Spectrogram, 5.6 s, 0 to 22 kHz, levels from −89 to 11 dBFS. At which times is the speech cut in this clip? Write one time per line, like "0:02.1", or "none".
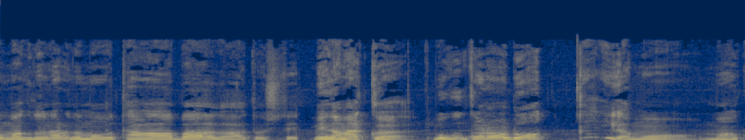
0:02.2
0:03.1

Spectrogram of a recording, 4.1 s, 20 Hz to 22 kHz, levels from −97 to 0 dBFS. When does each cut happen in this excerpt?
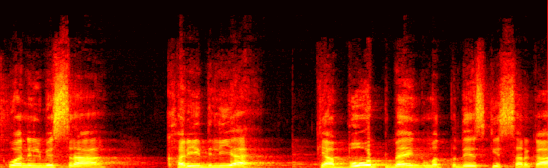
0:02.2

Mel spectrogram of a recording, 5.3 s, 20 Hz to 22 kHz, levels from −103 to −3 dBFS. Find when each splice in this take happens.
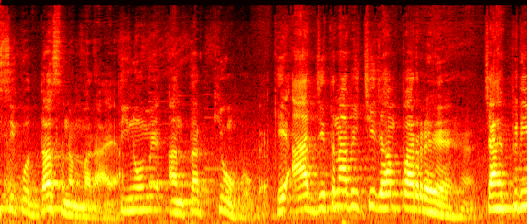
0:01.2
0:02.6

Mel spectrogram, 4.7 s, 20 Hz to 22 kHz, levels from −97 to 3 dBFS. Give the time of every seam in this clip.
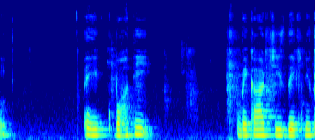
none

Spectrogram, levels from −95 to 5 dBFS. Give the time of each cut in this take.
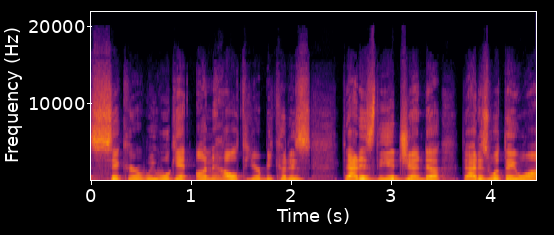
none

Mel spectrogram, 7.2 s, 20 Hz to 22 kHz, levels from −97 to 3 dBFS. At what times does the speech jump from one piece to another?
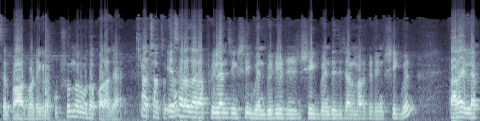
none

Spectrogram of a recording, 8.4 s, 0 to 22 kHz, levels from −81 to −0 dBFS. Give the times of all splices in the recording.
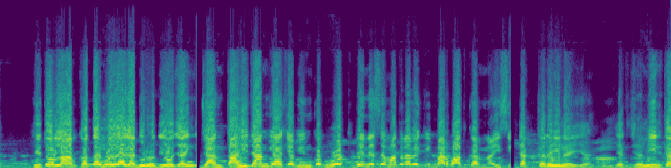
0:02.5
0:06.4

